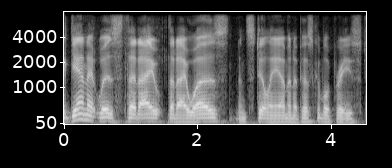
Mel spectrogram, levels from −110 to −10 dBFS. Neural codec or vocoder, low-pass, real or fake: vocoder, 44.1 kHz, 128 mel bands every 512 samples, BigVGAN v2; 7.2 kHz; fake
